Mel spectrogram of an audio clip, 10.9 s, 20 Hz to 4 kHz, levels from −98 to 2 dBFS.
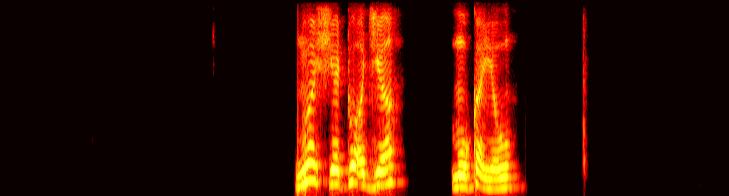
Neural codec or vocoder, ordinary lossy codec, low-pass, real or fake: none; Opus, 32 kbps; 3.6 kHz; real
